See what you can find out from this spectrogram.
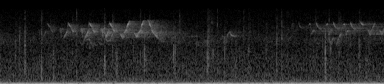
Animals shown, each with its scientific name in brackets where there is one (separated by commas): Chestnut-sided Warbler (Setophaga pensylvanica), Red-eyed Vireo (Vireo olivaceus)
